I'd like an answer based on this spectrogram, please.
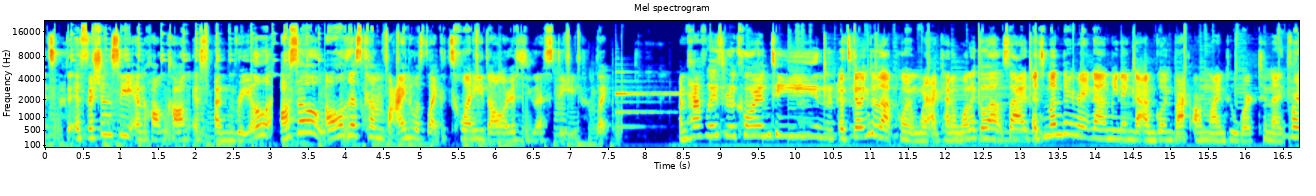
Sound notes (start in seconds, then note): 7.6 dinging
